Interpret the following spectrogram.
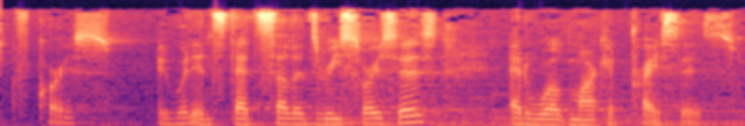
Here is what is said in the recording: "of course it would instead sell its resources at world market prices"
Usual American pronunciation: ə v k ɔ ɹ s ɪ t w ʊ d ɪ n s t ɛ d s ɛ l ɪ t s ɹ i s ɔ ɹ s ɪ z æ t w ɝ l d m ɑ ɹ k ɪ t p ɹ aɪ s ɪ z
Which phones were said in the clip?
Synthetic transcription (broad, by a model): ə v k ɔ ɹ s ɪ t w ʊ d ɪ n s t ɛ d s ɛ l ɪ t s ɹ i s ɔ ɹ s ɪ z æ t w ɝ l d m ɑ ɹ k ɪ t p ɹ aɪ s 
